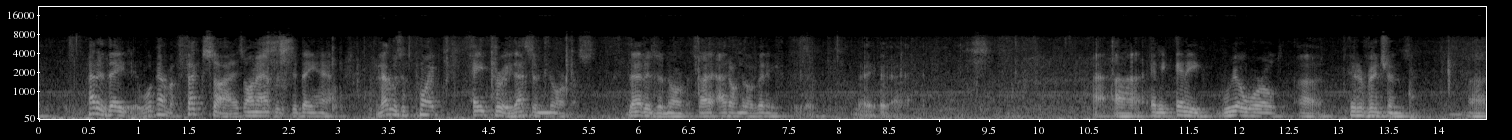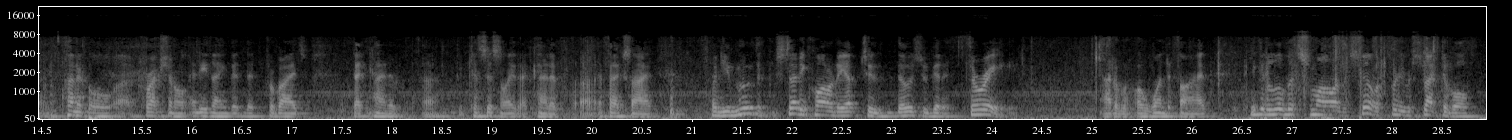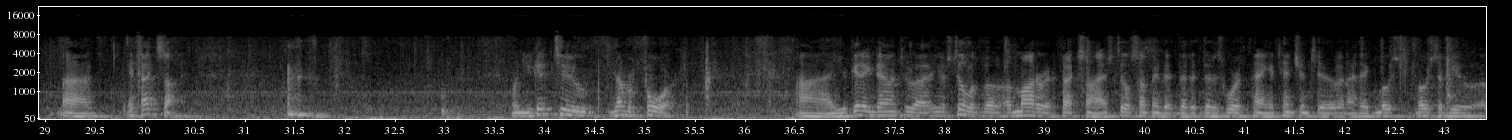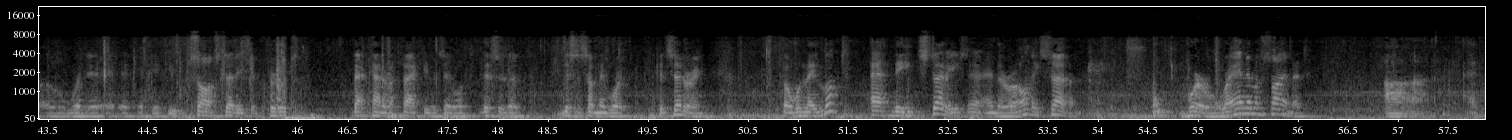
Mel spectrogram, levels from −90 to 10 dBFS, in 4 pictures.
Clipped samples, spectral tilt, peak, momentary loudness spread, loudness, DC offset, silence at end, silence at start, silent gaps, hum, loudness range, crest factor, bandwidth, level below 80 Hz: under 0.1%; -6.5 dB/octave; -18 dBFS; 13 LU; -35 LUFS; under 0.1%; 0 s; 0 s; none; none; 3 LU; 18 dB; 8 kHz; -48 dBFS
